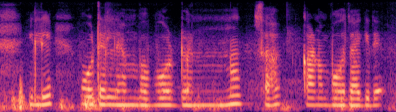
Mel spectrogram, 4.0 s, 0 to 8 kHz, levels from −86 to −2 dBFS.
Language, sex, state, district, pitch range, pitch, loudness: Kannada, female, Karnataka, Koppal, 185-200 Hz, 190 Hz, -16 LUFS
